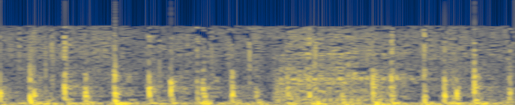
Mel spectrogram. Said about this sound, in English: Darn horse. Seems he's just bound to stomp all the dust in Kansas in my eyes.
